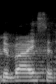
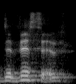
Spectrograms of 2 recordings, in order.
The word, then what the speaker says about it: divisive: vowel eye the word divisive has two pronunciations yeah with a long i sound on the second syllable and with a short i sound on the second syllable so either way the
